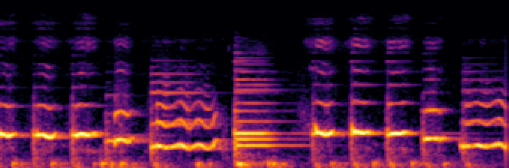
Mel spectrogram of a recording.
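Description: A man's voice sings in the flageolet register, the light, very high register above head voice. Twice he sings a five-note pattern: three short repeated notes, one a step lower, then a held note a fifth below the first, with a slight wobble. A piano chord sounds between the two runs.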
